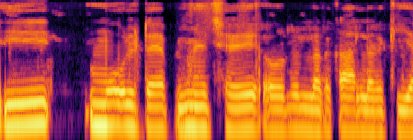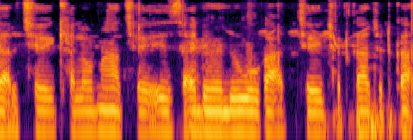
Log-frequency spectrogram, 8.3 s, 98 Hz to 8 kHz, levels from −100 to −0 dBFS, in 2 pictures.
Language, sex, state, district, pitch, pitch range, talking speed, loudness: Maithili, male, Bihar, Saharsa, 130 Hz, 125-140 Hz, 125 wpm, -14 LUFS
